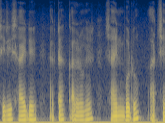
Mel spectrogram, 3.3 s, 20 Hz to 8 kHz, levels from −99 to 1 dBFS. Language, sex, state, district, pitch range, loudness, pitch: Bengali, male, West Bengal, Purulia, 100-125 Hz, -18 LUFS, 110 Hz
